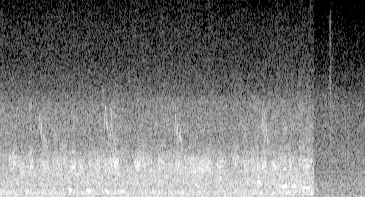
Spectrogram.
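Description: Ducks quack repeatedly at the Waitangi Treaty Grounds in the Bay of Islands, several short calls over a steady outdoor background, ending abruptly.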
